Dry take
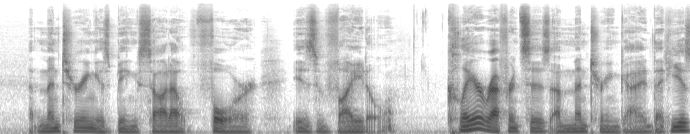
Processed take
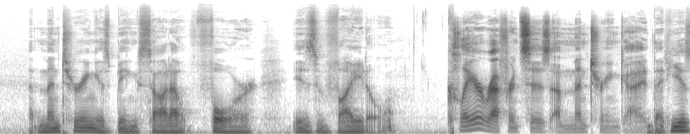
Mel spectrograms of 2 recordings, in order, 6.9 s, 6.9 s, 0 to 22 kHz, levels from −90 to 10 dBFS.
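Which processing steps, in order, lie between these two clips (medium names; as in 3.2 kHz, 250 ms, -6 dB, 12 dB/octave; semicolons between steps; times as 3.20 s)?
4.53–6.48 s: frequency weighting ITU-R 468; trim -3 dB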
